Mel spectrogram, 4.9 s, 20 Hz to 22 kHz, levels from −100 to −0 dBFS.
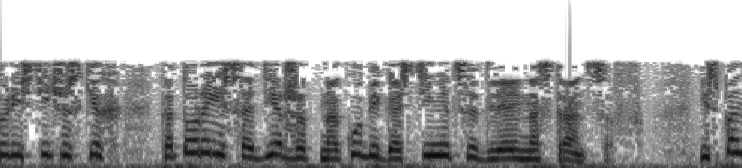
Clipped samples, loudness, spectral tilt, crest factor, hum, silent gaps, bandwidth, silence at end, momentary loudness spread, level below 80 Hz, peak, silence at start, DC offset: under 0.1%; -13 LUFS; -3.5 dB/octave; 14 dB; none; none; 6 kHz; 0 s; 9 LU; -30 dBFS; 0 dBFS; 0 s; under 0.1%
